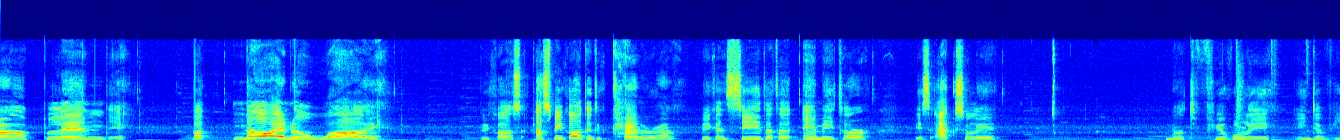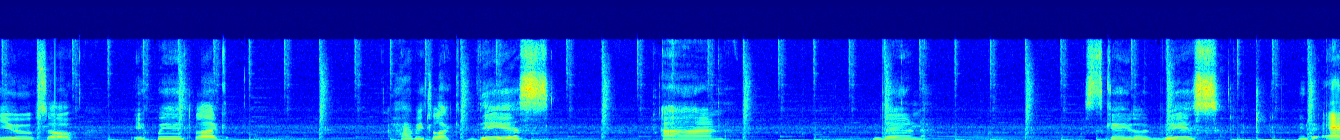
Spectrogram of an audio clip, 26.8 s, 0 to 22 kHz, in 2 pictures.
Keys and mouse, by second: 4.0 KP_0, 5.5 KP_0, 17.7 click, 20.6 Tab, 21.5 click, 23.6-25.0 shift+drag, 26.0 x.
